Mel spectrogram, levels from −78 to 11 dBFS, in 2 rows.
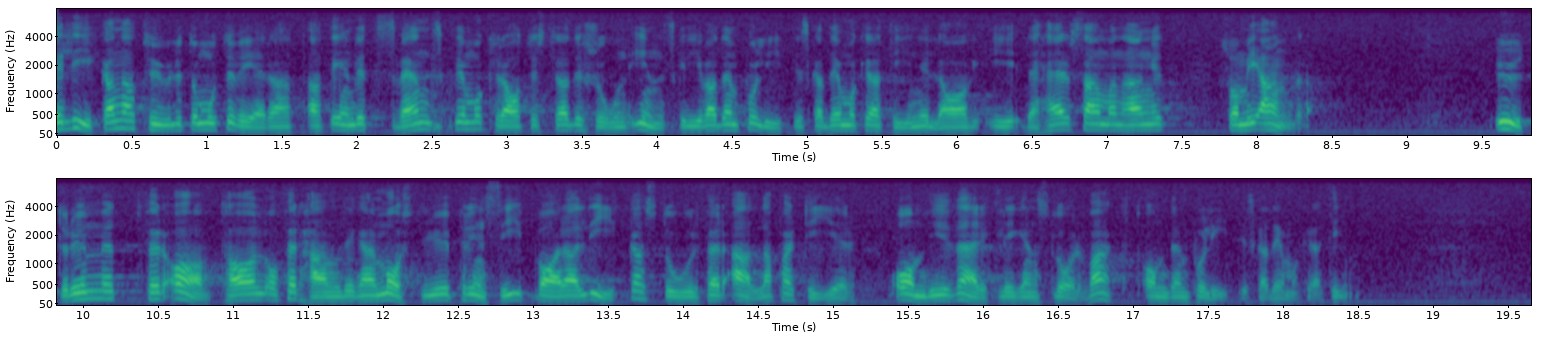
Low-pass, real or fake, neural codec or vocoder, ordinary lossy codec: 7.2 kHz; real; none; none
